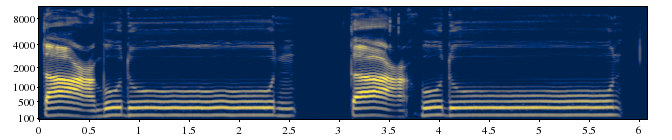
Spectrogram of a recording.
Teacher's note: حروف مدہ کے بعد وقف عارضی ہو رہا ہے، یہاں پر مد عارض ہوگی، اس کی مقدار 3 الف ہے۔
